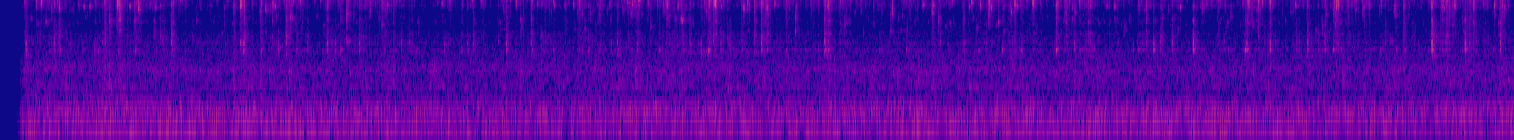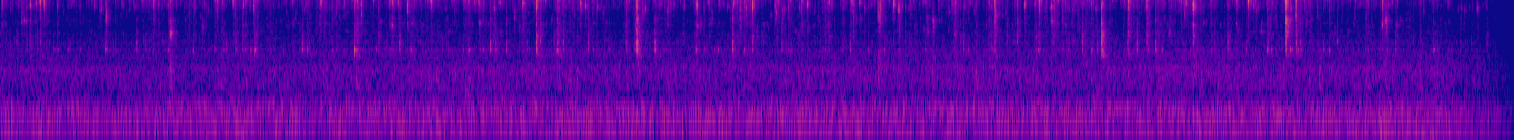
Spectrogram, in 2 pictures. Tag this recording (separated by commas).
dribble, Water, Rain, Pour, Liquid, Raindrop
